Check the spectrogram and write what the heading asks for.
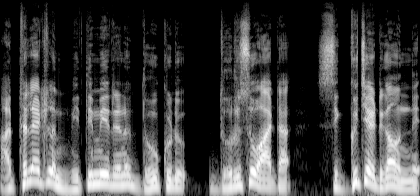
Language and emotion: Telugu, disgusted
